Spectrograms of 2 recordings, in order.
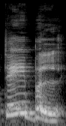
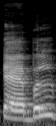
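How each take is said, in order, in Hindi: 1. पहला स्वर 'ay' की तरह ग्लाइड करता है। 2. पहला स्वर एक छोटी सपाट ध्वनि है। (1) "जबकि वो टेबल" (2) "टेबल बोलेंगे"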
